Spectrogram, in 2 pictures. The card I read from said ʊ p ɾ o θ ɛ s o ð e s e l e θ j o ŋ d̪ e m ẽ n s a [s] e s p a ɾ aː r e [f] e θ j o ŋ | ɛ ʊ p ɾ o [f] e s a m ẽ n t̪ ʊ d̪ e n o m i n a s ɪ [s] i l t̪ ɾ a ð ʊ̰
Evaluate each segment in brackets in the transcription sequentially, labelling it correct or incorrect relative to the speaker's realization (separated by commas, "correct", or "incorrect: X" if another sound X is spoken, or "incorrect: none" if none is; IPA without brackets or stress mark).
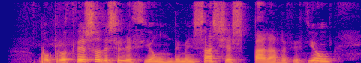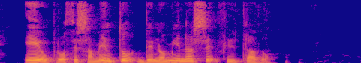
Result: incorrect: ʃ, incorrect: θ, incorrect: θ, incorrect: f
